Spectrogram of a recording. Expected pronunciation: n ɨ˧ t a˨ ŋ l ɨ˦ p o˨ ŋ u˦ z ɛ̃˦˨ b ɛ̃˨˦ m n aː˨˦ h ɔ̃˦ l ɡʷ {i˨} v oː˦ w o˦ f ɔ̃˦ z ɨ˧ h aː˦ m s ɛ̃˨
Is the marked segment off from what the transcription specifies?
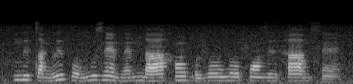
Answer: no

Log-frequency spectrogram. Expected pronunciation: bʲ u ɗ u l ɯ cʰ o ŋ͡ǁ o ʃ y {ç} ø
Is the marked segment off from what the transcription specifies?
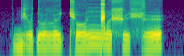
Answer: no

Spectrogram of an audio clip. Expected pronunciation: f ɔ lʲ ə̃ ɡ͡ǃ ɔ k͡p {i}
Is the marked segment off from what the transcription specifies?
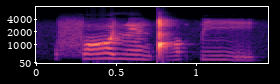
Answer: no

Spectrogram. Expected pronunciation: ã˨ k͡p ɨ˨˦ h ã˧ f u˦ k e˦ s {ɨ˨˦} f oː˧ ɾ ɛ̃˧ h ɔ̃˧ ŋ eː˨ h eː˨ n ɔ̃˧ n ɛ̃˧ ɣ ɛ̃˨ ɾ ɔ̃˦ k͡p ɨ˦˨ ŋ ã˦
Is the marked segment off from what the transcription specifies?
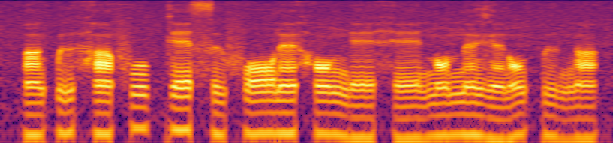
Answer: yes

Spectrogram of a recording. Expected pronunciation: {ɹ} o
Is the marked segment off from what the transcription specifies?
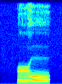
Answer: no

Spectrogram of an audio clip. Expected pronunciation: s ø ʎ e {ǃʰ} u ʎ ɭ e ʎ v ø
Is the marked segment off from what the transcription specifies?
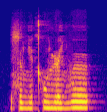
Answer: yes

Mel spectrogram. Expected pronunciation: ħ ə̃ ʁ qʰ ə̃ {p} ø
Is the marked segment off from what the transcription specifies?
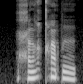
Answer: no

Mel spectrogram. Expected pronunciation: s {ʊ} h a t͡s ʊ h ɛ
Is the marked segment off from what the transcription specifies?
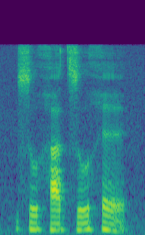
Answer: no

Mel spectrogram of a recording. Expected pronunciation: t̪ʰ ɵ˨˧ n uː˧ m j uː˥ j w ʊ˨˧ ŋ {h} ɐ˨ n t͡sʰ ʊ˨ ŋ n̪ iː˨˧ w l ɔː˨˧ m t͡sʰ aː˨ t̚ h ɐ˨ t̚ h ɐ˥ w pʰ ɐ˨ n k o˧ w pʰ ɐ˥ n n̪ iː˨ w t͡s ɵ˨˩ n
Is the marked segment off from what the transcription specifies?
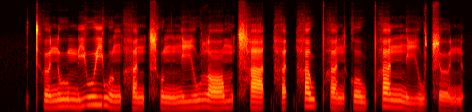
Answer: no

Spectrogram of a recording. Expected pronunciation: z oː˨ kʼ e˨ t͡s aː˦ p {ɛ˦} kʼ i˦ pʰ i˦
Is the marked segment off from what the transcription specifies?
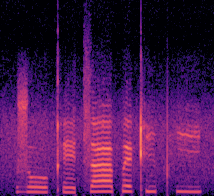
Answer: no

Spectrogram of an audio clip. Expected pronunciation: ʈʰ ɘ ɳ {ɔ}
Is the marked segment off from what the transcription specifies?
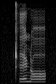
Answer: no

